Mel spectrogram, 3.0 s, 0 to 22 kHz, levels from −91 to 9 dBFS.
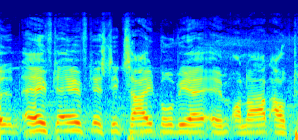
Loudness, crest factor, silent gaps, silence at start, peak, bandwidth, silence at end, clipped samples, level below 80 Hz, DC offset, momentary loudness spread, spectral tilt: -18 LUFS; 16 dB; none; 0 s; -2 dBFS; 14 kHz; 0 s; under 0.1%; -48 dBFS; under 0.1%; 7 LU; -5 dB/octave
